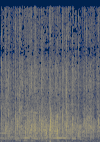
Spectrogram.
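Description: A crowd applauds steadily, a dense wash of clapping that holds at an even level for about two seconds, with a brief sharper clap standing out partway through.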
